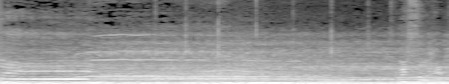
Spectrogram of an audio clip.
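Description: Death metal band playing live: a sustained low guitar drone with long held higher notes over it, and shouts from the crowd.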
